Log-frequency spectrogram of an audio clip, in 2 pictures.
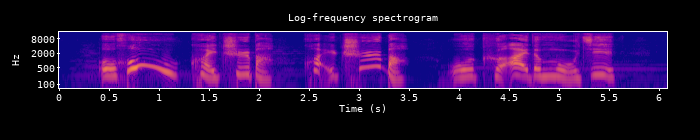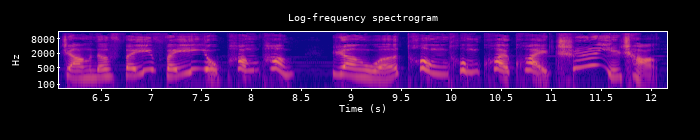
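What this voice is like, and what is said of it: Quiet muttering chant. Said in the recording (Chinese): “他小声地念叨着”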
